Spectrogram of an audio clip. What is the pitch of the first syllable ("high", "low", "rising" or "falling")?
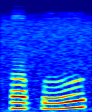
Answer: low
